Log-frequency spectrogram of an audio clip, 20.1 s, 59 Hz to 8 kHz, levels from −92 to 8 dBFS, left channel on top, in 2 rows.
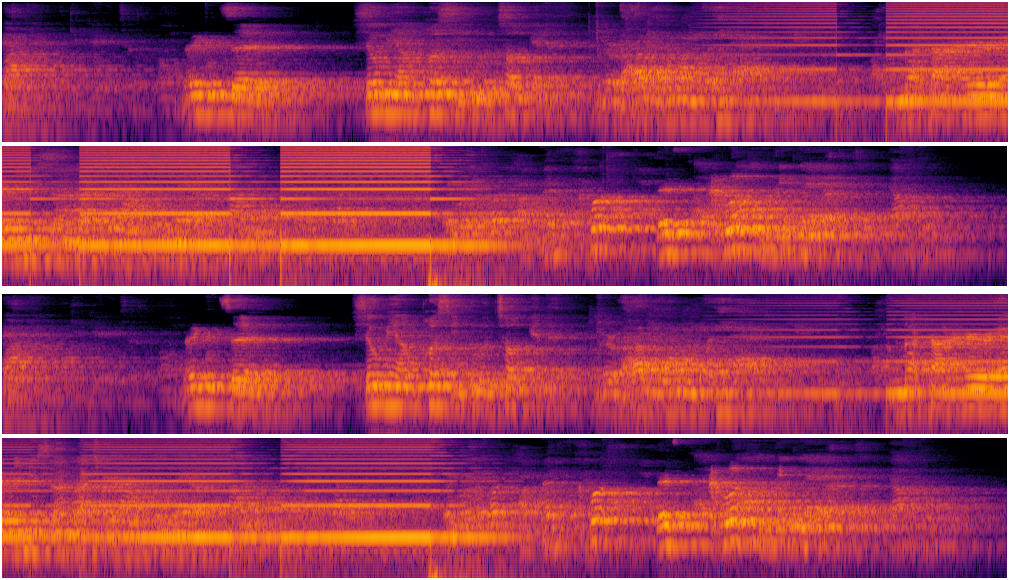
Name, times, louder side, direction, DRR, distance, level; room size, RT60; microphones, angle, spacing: voice 1, 0.0-1.8 6.1-9.2 14.0-16.8 17.1-17.9 18.2-18.5, equal, 45° left, -6 dB, 1.3 m, -30 dB
voice 2, 1.8-2.7 3.5-5.6 5.9-6.5 6.7-7.1 8.9-12.7 14.5-14.6 14.9-15.0 15.5-15.6 15.9-16.1 16.6-16.8 17.1-18.1, equal, 55° right, 0 dB, 0.7 m, -20 dB
sound 1, 7.2-8.3 8.8-10.4 10.8-12.3 12.8-14.3, left 3 dB, 65° left, 0.3 m, -17 dB
voice 3, 10.7-14.4 17.0-19.4, equal, 10° left, -7 dB, 1.4 m, -27 dB
8.6 x 4.2 x 3.8 m, 2.7 s
head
